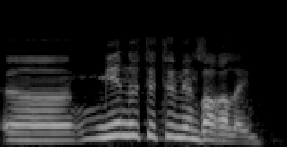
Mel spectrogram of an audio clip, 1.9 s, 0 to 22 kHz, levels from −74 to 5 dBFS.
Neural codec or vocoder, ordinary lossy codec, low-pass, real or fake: none; none; none; real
